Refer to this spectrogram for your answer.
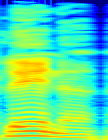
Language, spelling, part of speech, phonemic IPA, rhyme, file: German, Pläne, noun, /ˈplɛːnə/, -ɛːnə, De-Pläne.ogg
- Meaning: 1. synonym of Ebene (“level surface, plain, flatland”) 2. nominative/accusative/genitive plural of Plan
